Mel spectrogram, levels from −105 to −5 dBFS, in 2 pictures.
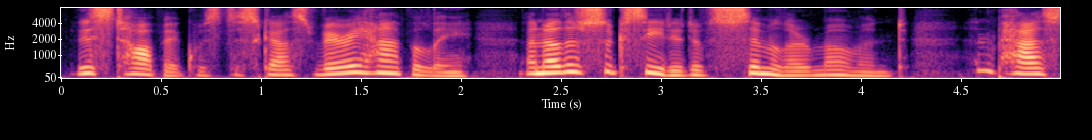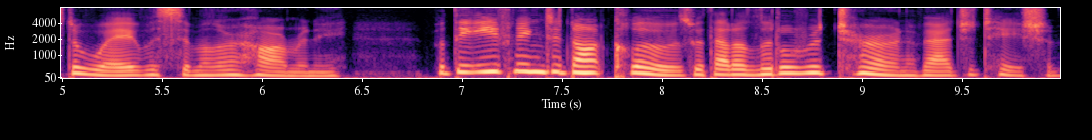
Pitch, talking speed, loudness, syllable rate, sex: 205 Hz, 180 wpm, -19 LUFS, 6.5 syllables/s, female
